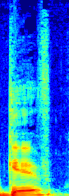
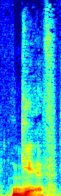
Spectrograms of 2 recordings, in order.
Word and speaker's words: give: To give up. Give. Se pronuncia con I ah, como E y una V, semiclave. Give, give, give up.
